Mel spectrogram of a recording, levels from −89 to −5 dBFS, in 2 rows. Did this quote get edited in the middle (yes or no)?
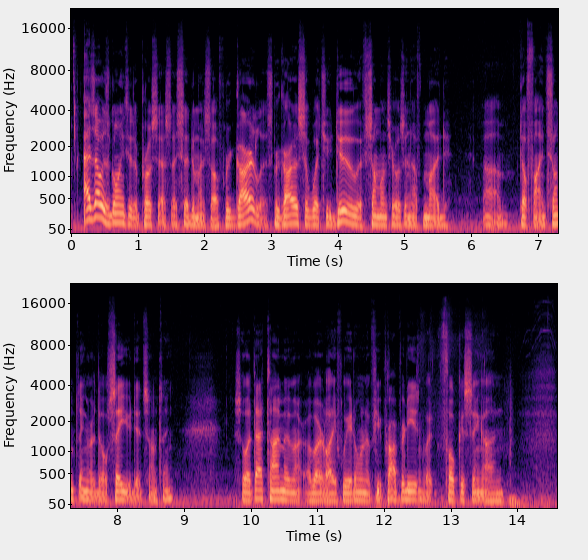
yes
